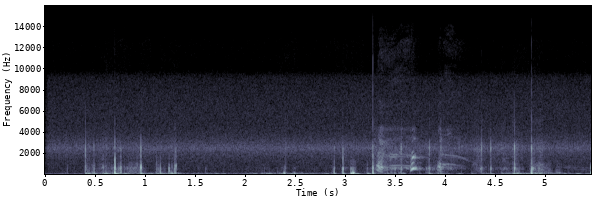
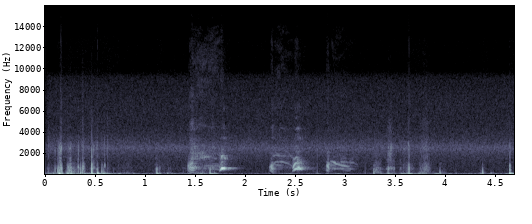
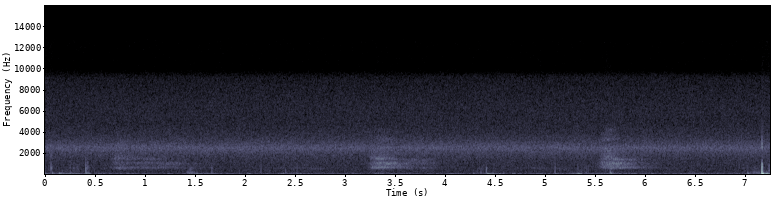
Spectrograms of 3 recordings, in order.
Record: {
  "cough_length": "5.5 s",
  "cough_amplitude": 22846,
  "cough_signal_mean_std_ratio": 0.5,
  "three_cough_length": "4.7 s",
  "three_cough_amplitude": 26428,
  "three_cough_signal_mean_std_ratio": 0.46,
  "exhalation_length": "7.3 s",
  "exhalation_amplitude": 14038,
  "exhalation_signal_mean_std_ratio": 0.36,
  "survey_phase": "beta (2021-08-13 to 2022-03-07)",
  "age": "18-44",
  "gender": "Female",
  "wearing_mask": "No",
  "symptom_none": true,
  "smoker_status": "Ex-smoker",
  "respiratory_condition_asthma": true,
  "respiratory_condition_other": false,
  "recruitment_source": "REACT",
  "submission_delay": "1 day",
  "covid_test_result": "Negative",
  "covid_test_method": "RT-qPCR",
  "influenza_a_test_result": "Negative",
  "influenza_b_test_result": "Negative"
}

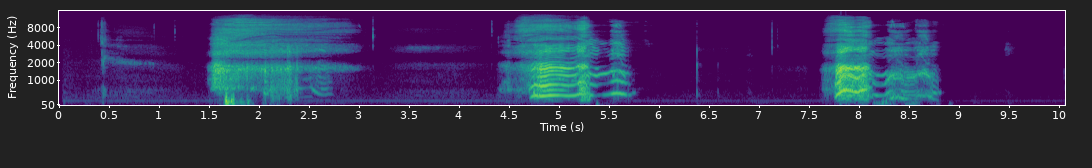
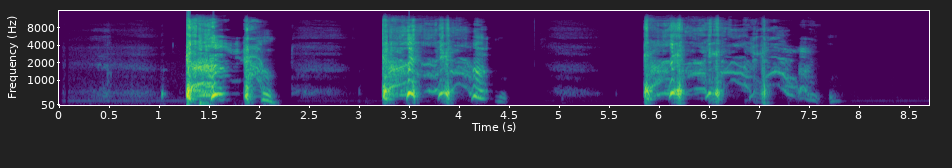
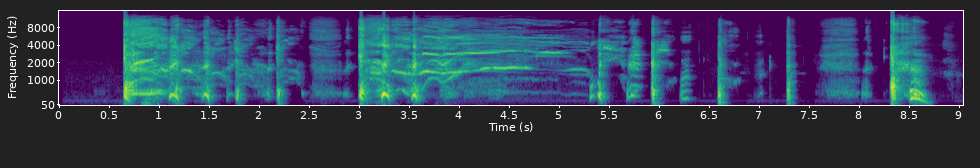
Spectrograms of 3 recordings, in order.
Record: {
  "exhalation_length": "10.1 s",
  "exhalation_amplitude": 31805,
  "exhalation_signal_mean_std_ratio": 0.35,
  "three_cough_length": "8.7 s",
  "three_cough_amplitude": 32768,
  "three_cough_signal_mean_std_ratio": 0.32,
  "cough_length": "9.0 s",
  "cough_amplitude": 32768,
  "cough_signal_mean_std_ratio": 0.45,
  "survey_phase": "beta (2021-08-13 to 2022-03-07)",
  "age": "18-44",
  "gender": "Female",
  "wearing_mask": "No",
  "symptom_cough_any": true,
  "symptom_shortness_of_breath": true,
  "symptom_fatigue": true,
  "symptom_headache": true,
  "symptom_change_to_sense_of_smell_or_taste": true,
  "symptom_loss_of_taste": true,
  "symptom_other": true,
  "symptom_onset": "3 days",
  "smoker_status": "Ex-smoker",
  "respiratory_condition_asthma": true,
  "respiratory_condition_other": false,
  "recruitment_source": "Test and Trace",
  "submission_delay": "1 day",
  "covid_test_result": "Positive",
  "covid_test_method": "ePCR"
}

